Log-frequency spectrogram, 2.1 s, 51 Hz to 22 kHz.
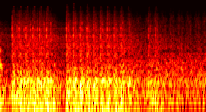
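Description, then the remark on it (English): Loud, rapid automatic fire from an M16 rifle, swept back and forth across a road, rattles in two sustained bursts separated by a split-second pause, the shots blurring into a dense, continuous crackle with no voices. “But at that point, according to his own testimony later on, he jumped up, held up the M16, and sort of swept it back and forth across the road with his eyes closed.”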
